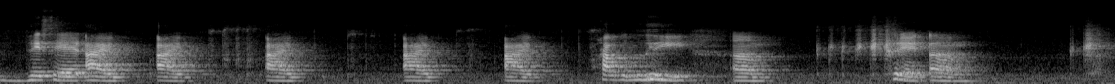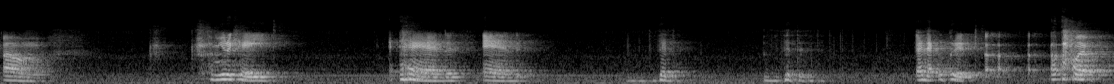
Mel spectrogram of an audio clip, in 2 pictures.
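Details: Adult woman who stutters, with audible word repetitions; she reports three years of job interviews without an offer due to her stuttering; stuttering.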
